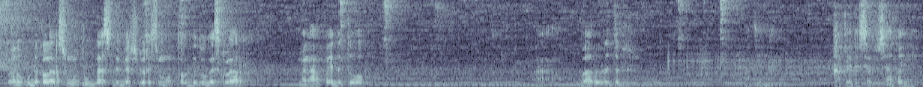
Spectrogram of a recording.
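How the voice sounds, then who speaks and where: A man tells his story in a low voice, laid-back and slangy. He answers in short bits. A clear music bed plays under his voice. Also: fairly even intonation, moderate pace, long pauses. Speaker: interview guest recounting a ghost encounter. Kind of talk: casual chat.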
